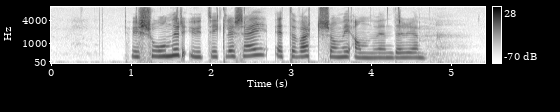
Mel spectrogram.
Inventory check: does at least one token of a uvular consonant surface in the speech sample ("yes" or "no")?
no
